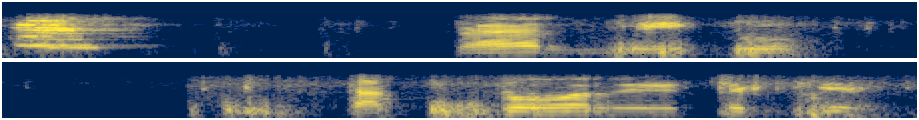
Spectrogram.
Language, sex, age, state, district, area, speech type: Telugu, male, 30-45, Telangana, Karimnagar, rural, conversation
